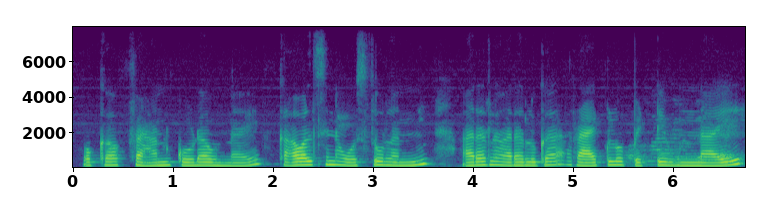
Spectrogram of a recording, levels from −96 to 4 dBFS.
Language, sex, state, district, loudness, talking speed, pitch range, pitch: Telugu, female, Telangana, Hyderabad, -19 LUFS, 100 wpm, 175-195 Hz, 180 Hz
